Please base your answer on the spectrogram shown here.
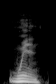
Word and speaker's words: Nguyen: There's no N. It is Dat Nguyen. It's not. Yeah. It's just Nguyen. Dat Nguyen. You're going with Dat Nguyen? Yeah. I think you're the only person I've heard say it like that, though. I don't know. I don't think you say the N. Brian? Win. Win? Yeah, Dat Nguyen. You got to eat the N.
